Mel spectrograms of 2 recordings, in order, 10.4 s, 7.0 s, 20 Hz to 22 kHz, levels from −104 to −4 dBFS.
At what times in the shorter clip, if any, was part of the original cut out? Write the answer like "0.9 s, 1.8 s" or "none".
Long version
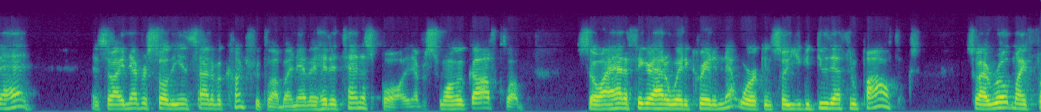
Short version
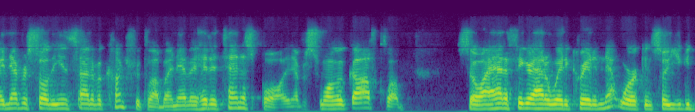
none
